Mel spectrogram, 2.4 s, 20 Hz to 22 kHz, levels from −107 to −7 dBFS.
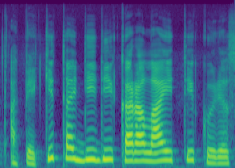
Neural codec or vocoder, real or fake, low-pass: none; real; 19.8 kHz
